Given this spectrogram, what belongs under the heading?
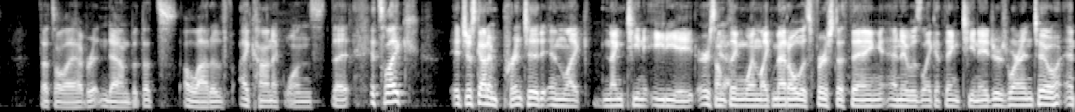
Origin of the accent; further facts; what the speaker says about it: United States; I don't even know how to say that word. I'm so American.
